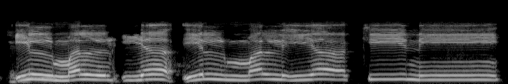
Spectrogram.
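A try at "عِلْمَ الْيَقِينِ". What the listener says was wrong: এটা টানাবে না, ইয়াকিনি। না, আপনি কেটে কেটে পড়ান তো এটা বানান করে পড়েন।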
